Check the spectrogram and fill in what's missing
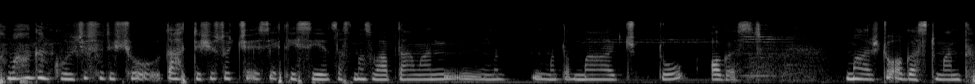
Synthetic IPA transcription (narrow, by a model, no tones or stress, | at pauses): ʋɐɦãkɐnkolt͡ʃʰisud̪it͡ʃʰut̪aːt̪ːit͡ʃʰusut̪̚t͡ʃʰueset̪ʰisiːɾt͡sɐsmɐzʋaːbd̪aːʋanɐ | mɐt̪lɐbmaːɾt͡ʃʈu | ɔɡɐsʈ | maːɾt͡ʃʈuʔɔɡɐsʈmɐnt̪ʰ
